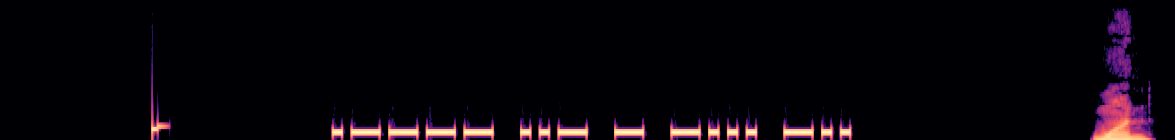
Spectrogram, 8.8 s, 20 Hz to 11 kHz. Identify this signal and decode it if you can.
Morse code, heard as a keyed tone, about 17 wpm, 700 Hz. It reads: 1UTBD
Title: Five Challenging Letter-Number Combinations 17wpm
